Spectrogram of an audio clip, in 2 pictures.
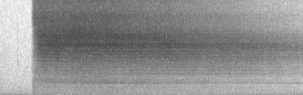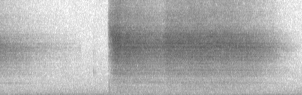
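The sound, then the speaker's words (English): A voice makes a sustained snake-like "sss" hiss, the breathing-exercise sound for the lungs, that fades gradually. After a brief pause, a second, shorter hiss follows. No words are spoken. “This is S-S-S-S-S, like a snake.”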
